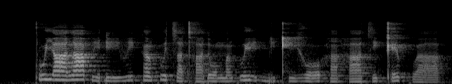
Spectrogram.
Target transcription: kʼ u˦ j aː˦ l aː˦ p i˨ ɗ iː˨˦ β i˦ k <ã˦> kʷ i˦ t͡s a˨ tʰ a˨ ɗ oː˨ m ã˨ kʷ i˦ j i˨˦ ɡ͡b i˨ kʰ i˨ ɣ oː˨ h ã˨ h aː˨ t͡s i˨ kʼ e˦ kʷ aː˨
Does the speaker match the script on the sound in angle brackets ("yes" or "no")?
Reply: yes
